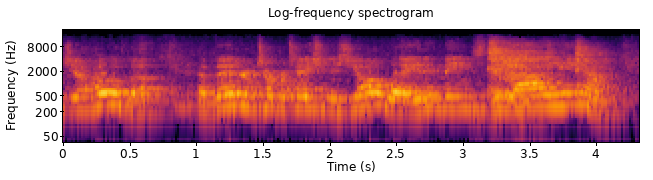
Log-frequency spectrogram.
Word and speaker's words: Yahweh: they have known his name for years it's Yahweh we pronounce it Jehovah a better interpretation is Yahweh that means that I am the ever existing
